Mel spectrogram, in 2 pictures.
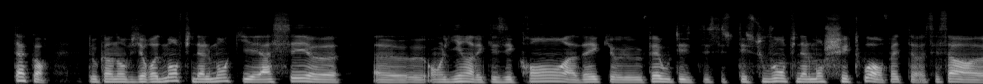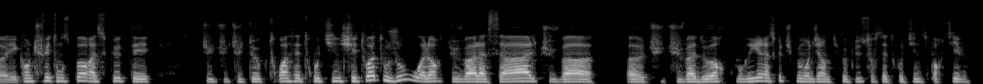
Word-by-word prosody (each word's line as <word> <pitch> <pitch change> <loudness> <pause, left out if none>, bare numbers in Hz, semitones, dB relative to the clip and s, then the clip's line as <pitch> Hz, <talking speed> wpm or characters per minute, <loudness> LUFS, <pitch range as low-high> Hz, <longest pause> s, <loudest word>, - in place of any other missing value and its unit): D'accord, 175 -2 +1 0.4
donc 120 0 -5
un 125 -1 +2
environnement 130 +6 +1
finalement 130 0 -1
qui 125 -4 -2
est 115 - 0
assez 145 +5 0
heu 115 -4 +1 0.3
heu 105 0 -3
en 115 +1 -4
lien 125 +4 -1
avec 110 -3 -2
les 110 -1 -4
écrans, 135 +5 0
avec, 115 +3 -1
heu, - - 0 0.2
le - - -5
fait 135 +6 0
où 130 -3 +2
tu 120 - -1
es - - -7
tu 110 - -15
es - - -7
s 110 +1 -16
tu 125 - -3
es - - -2
souvent 130 +5 -2
finalement 125 -1 -1
chez 130 +1 -2
toi, 155 - +2
en 110 - -1
fait, 120 0 -6
heu, - - -4
c'est 120 - -12
ça, 130 +2 +2 0.3
heu? - - -4
Et 110 - -3
quand 145 +4 0
tu 140 - -6
fais 165 - +1
ton 150 0 -3
sport, 165 +2 +3
est-ce 130 - -5
que 150 - -2
tu 145 -1 -4
es 120 -1 -1 0.5
tu 120 - -7
tu 115 - -13
tu 125 0 -9
t'octroies 130 +3 0
cette 140 -2 -2
routine 145 +2 -2
chez 145 +1 +1
toi 195 +6 +6
toujours? 195 +1 0
Ou 165 -5 +3
alors 145 +1 +3
tu 135 - -6
vas 130 +1 +6
à - - +10
la 130 -1 +6
salle, 140 +3 +6
tu 130 -3 -9
vas, 125 -1 +5 0.3
heu - - +2
heu, 110 - -3
tu 125 +2 -13
tu 120 - -9
vas 125 +2 +4
dehors 130 +3 +2
courir? 135 +5 0
Est-ce 145 - -1
que - - -5
tu 170 - -14
peux - - -5
m'en 130 - +1
dire 130 +1 0
un 125 - -2
petit - - -20
peu 120 - -4
plus 135 +5 -7
sur 130 -2 -11
cette 125 0 -5
routine 125 +1 -6
sportive? 115 +1 -5
125 Hz, 260 wpm, -25 LUFS, 120-140 Hz, 0.5 s, à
